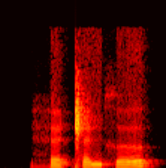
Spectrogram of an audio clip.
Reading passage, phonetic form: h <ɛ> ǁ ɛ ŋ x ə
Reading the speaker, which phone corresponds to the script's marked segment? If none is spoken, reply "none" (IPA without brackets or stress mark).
ɛ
